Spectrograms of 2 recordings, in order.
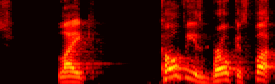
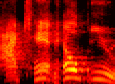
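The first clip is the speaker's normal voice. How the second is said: slow, drawn-out, mild yell; 4 semitones higher than usual. Retelling a show character screaming at a woman: imitating someone screaming. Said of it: "him screaming at the woman".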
